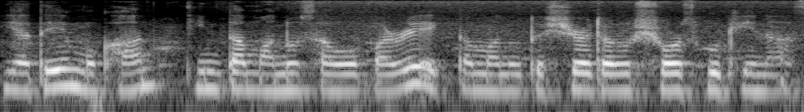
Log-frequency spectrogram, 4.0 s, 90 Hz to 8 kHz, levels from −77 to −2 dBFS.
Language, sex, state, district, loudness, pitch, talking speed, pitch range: Nagamese, male, Nagaland, Dimapur, -17 LUFS, 215 Hz, 240 wpm, 210-225 Hz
